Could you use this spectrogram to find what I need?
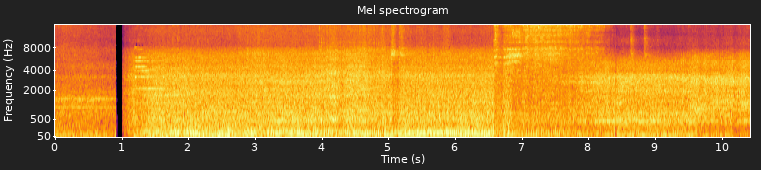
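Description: A lathe motor whirs loudly.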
